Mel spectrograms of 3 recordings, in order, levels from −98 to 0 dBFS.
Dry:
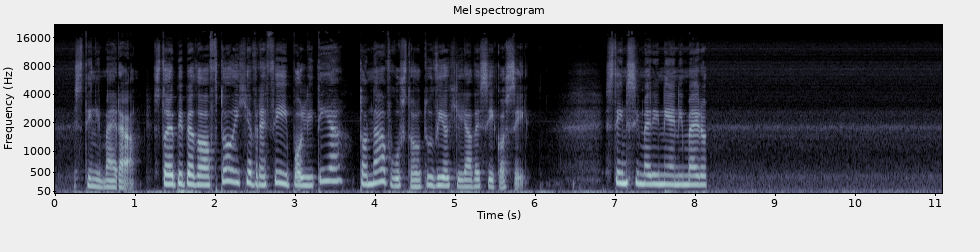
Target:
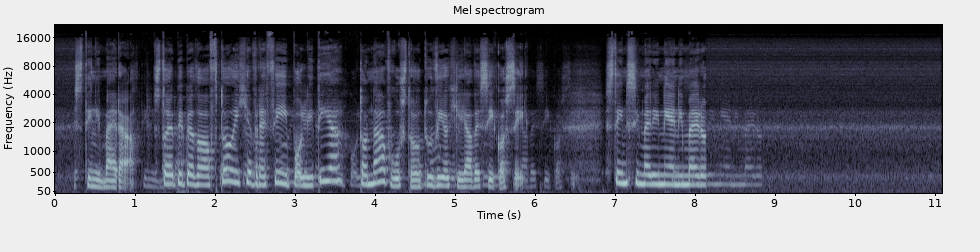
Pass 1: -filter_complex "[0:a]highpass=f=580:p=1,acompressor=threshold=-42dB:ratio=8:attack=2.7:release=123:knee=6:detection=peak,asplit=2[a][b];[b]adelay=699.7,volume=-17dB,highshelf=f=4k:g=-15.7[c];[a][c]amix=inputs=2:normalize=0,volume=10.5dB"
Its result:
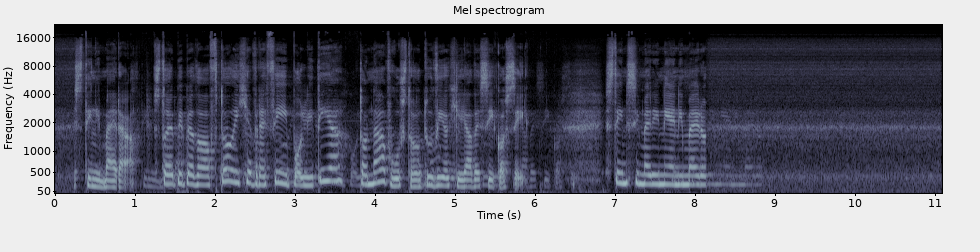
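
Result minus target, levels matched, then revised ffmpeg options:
compressor: peak gain reduction +6.5 dB
-filter_complex "[0:a]highpass=f=580:p=1,acompressor=threshold=-34.5dB:ratio=8:attack=2.7:release=123:knee=6:detection=peak,asplit=2[a][b];[b]adelay=699.7,volume=-17dB,highshelf=f=4k:g=-15.7[c];[a][c]amix=inputs=2:normalize=0,volume=10.5dB"

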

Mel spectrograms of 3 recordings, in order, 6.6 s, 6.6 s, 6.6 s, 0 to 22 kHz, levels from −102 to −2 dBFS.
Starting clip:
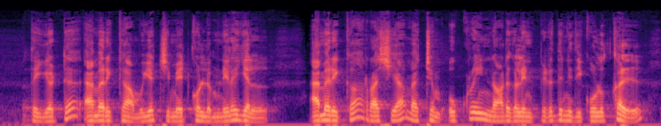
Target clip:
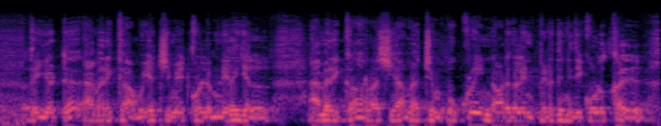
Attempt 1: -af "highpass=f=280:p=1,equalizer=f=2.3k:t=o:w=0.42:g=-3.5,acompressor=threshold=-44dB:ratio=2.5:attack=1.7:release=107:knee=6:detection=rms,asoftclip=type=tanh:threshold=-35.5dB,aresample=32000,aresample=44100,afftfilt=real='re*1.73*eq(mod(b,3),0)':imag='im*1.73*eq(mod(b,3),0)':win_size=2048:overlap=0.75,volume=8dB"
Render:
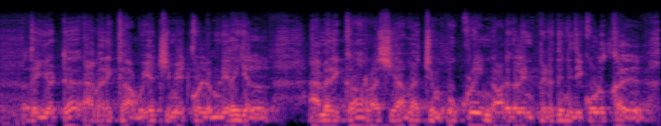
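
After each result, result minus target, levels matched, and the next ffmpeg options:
compressor: peak gain reduction -6.5 dB; 125 Hz band -4.0 dB
-af "highpass=f=280:p=1,equalizer=f=2.3k:t=o:w=0.42:g=-3.5,acompressor=threshold=-53.5dB:ratio=2.5:attack=1.7:release=107:knee=6:detection=rms,asoftclip=type=tanh:threshold=-35.5dB,aresample=32000,aresample=44100,afftfilt=real='re*1.73*eq(mod(b,3),0)':imag='im*1.73*eq(mod(b,3),0)':win_size=2048:overlap=0.75,volume=8dB"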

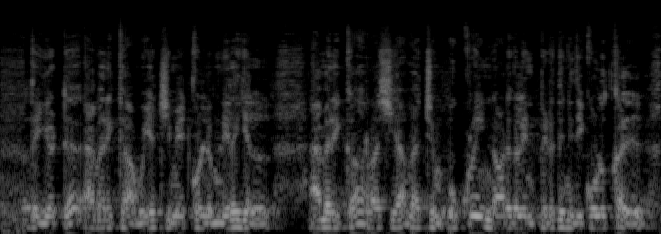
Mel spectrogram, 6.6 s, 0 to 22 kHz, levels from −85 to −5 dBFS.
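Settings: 125 Hz band -3.5 dB
-af "highpass=f=94:p=1,equalizer=f=2.3k:t=o:w=0.42:g=-3.5,acompressor=threshold=-53.5dB:ratio=2.5:attack=1.7:release=107:knee=6:detection=rms,asoftclip=type=tanh:threshold=-35.5dB,aresample=32000,aresample=44100,afftfilt=real='re*1.73*eq(mod(b,3),0)':imag='im*1.73*eq(mod(b,3),0)':win_size=2048:overlap=0.75,volume=8dB"

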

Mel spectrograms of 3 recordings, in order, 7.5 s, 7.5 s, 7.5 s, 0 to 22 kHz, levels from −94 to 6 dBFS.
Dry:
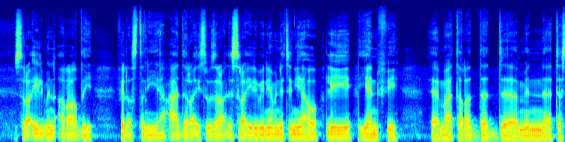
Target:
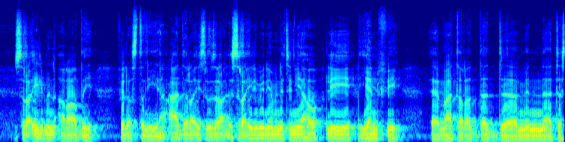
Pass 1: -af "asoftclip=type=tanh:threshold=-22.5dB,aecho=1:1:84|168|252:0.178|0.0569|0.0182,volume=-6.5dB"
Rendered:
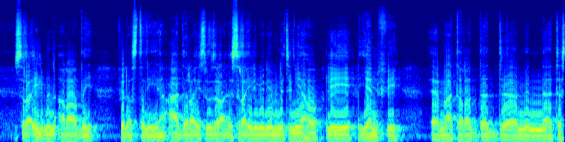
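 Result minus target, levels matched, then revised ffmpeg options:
soft clip: distortion +7 dB
-af "asoftclip=type=tanh:threshold=-16.5dB,aecho=1:1:84|168|252:0.178|0.0569|0.0182,volume=-6.5dB"

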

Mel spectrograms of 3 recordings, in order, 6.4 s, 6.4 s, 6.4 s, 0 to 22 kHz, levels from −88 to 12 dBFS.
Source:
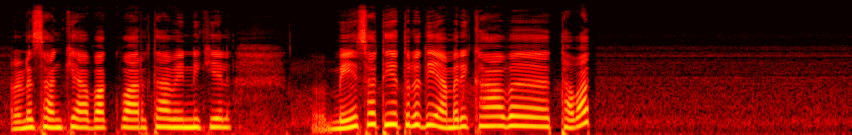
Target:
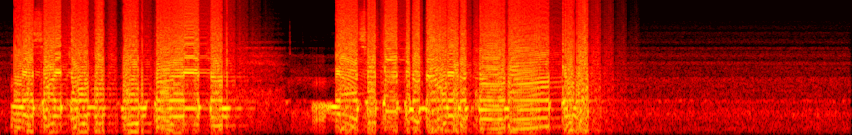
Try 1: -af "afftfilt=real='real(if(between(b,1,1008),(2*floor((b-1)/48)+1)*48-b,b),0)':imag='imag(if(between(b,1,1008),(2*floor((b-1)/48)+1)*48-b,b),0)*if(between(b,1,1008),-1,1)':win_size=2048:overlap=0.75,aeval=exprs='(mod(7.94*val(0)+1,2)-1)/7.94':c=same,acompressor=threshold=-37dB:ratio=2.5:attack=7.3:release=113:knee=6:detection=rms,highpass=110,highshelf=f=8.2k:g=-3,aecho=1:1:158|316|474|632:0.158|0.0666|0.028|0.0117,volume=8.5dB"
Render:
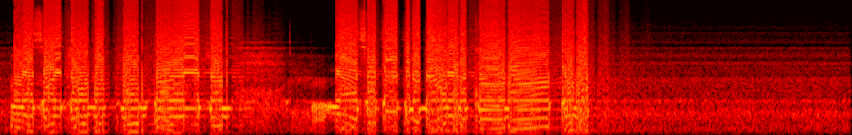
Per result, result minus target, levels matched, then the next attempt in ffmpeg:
echo 61 ms late; compressor: peak gain reduction +11 dB
-af "afftfilt=real='real(if(between(b,1,1008),(2*floor((b-1)/48)+1)*48-b,b),0)':imag='imag(if(between(b,1,1008),(2*floor((b-1)/48)+1)*48-b,b),0)*if(between(b,1,1008),-1,1)':win_size=2048:overlap=0.75,aeval=exprs='(mod(7.94*val(0)+1,2)-1)/7.94':c=same,acompressor=threshold=-37dB:ratio=2.5:attack=7.3:release=113:knee=6:detection=rms,highpass=110,highshelf=f=8.2k:g=-3,aecho=1:1:97|194|291|388:0.158|0.0666|0.028|0.0117,volume=8.5dB"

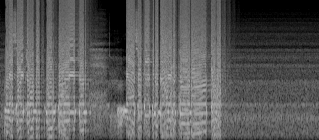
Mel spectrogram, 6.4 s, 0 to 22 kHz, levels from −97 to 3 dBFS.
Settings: compressor: peak gain reduction +11 dB
-af "afftfilt=real='real(if(between(b,1,1008),(2*floor((b-1)/48)+1)*48-b,b),0)':imag='imag(if(between(b,1,1008),(2*floor((b-1)/48)+1)*48-b,b),0)*if(between(b,1,1008),-1,1)':win_size=2048:overlap=0.75,aeval=exprs='(mod(7.94*val(0)+1,2)-1)/7.94':c=same,highpass=110,highshelf=f=8.2k:g=-3,aecho=1:1:97|194|291|388:0.158|0.0666|0.028|0.0117,volume=8.5dB"

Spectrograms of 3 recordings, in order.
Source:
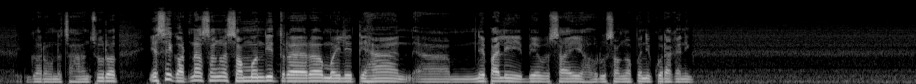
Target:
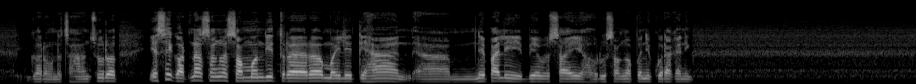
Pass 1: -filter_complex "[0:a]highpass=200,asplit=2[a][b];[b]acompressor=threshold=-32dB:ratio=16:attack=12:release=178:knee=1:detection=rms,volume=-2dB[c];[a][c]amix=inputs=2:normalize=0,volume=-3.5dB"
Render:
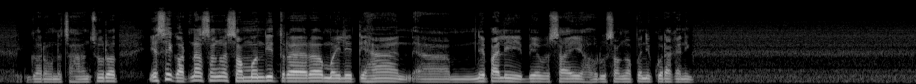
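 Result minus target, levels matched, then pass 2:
250 Hz band +8.5 dB
-filter_complex "[0:a]highpass=720,asplit=2[a][b];[b]acompressor=threshold=-32dB:ratio=16:attack=12:release=178:knee=1:detection=rms,volume=-2dB[c];[a][c]amix=inputs=2:normalize=0,volume=-3.5dB"

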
